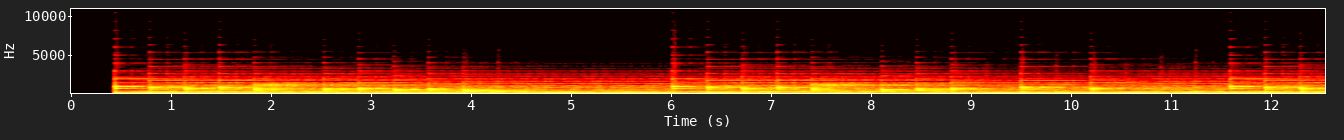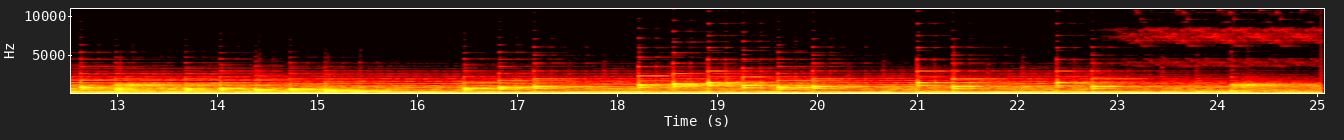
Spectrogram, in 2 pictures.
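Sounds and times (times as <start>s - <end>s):
sad music theme: 0.5s - 25.0s.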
